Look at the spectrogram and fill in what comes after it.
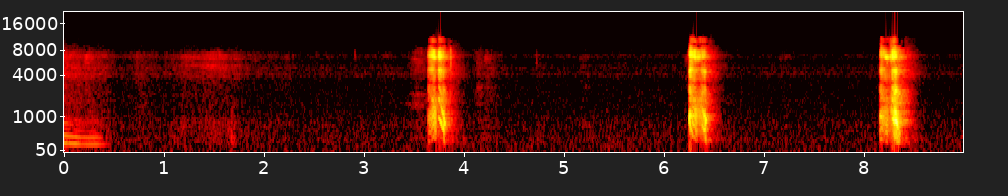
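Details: Three brief, sharp hiccup bursts spaced a few seconds apart in a quiet room: hiccups.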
